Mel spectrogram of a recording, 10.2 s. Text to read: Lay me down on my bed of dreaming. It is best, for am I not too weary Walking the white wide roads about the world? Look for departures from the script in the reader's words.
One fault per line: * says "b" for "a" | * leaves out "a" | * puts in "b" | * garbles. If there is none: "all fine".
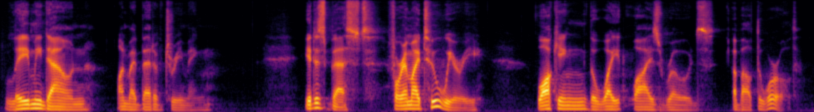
* leaves out "not"
* says "wise" for "wide"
